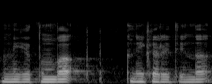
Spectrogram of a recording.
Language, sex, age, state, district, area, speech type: Kannada, male, 30-45, Karnataka, Gadag, rural, spontaneous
